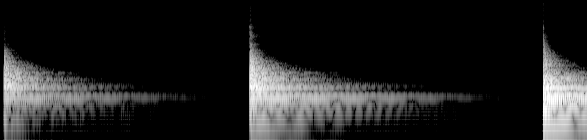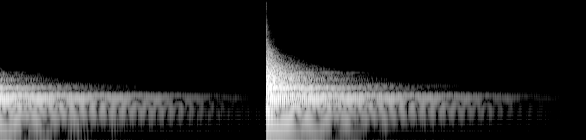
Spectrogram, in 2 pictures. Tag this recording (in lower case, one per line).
drum
percussion
music
musical instrument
